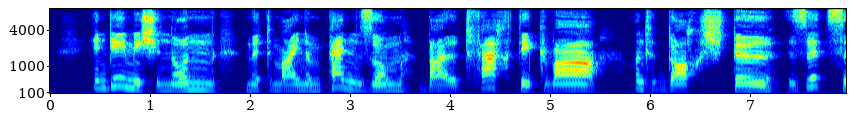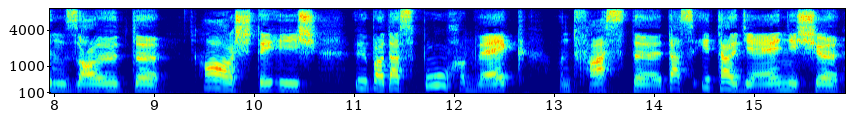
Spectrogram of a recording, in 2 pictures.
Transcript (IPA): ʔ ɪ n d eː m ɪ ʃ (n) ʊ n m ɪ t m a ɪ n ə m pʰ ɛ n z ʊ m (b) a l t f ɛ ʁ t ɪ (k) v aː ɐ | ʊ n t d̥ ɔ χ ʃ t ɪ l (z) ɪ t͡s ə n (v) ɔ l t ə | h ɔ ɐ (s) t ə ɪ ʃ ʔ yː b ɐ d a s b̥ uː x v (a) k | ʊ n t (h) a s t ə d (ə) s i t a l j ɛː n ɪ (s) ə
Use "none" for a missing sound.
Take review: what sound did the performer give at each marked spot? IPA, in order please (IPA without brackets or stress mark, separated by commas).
n, b, k, z, z, ʃ, ɛ, f, a, ʃ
